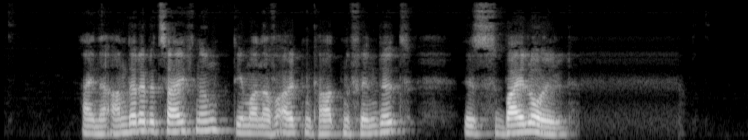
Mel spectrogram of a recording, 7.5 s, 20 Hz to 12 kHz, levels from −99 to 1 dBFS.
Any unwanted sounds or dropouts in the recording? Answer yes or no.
no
